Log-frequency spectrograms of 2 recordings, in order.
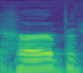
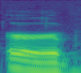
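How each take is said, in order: First: It is said with the h pronounced. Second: It is said American style, with silent h.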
